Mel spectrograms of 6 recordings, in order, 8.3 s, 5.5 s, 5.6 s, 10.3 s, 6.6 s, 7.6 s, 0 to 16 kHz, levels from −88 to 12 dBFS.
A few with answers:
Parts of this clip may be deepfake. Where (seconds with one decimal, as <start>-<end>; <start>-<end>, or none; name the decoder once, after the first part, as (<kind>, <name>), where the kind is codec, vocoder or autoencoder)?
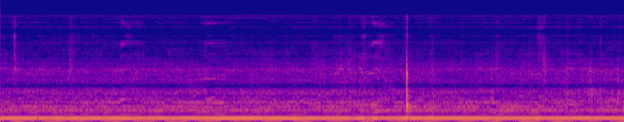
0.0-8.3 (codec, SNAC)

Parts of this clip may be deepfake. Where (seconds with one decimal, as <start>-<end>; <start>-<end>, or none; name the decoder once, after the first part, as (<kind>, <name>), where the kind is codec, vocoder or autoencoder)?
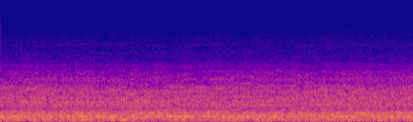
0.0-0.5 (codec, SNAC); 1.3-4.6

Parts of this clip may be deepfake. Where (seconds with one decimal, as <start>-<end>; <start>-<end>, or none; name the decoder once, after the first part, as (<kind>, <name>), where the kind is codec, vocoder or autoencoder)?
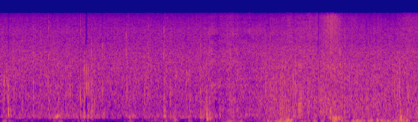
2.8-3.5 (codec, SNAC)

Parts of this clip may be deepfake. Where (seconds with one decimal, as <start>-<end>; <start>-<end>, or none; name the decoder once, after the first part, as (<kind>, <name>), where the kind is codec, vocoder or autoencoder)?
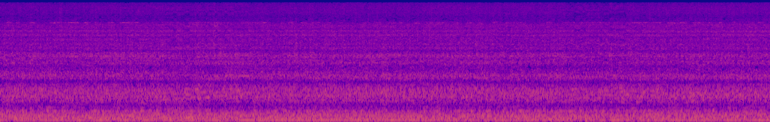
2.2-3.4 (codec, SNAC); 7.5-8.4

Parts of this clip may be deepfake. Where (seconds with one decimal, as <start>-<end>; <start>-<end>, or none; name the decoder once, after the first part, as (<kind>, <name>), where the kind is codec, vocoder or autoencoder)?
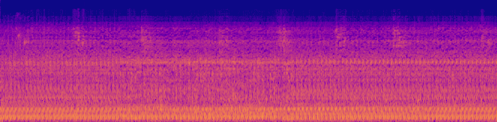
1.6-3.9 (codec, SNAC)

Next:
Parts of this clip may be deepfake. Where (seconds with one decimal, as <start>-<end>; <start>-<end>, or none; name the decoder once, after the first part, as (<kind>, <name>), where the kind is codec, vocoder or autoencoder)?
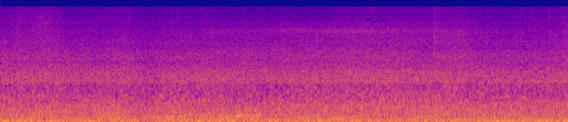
0.7-1.6 (codec, SNAC); 2.7-3.6; 5.3-6.2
